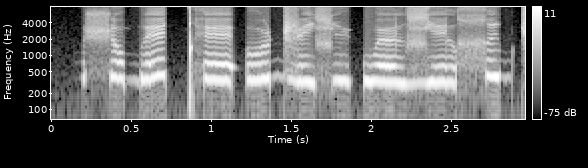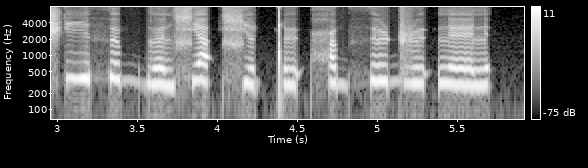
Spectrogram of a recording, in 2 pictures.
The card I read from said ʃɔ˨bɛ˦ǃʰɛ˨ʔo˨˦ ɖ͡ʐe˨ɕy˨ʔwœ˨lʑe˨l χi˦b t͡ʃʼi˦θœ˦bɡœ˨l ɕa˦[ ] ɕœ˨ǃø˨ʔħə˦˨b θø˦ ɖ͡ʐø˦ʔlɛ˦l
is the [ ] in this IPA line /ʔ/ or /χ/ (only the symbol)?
ʔ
